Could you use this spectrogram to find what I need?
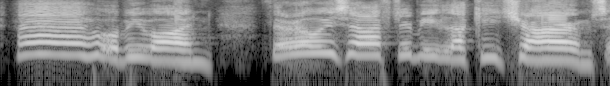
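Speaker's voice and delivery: high, loud hammed-up Irish brogue in the Qui-Gon line; mock an Irish leprechaun accent, way up high. Mocking Qui-Gon's Irish voice for his podcast co-host, hammed-up Irish brogue. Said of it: "with his Irish voice".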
